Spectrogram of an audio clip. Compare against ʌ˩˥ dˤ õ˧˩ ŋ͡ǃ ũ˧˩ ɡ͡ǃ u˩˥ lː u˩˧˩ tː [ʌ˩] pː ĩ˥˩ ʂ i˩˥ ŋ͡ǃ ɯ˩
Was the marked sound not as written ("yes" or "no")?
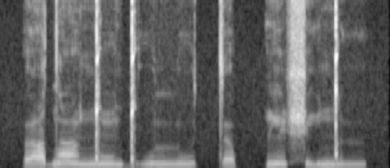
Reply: no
